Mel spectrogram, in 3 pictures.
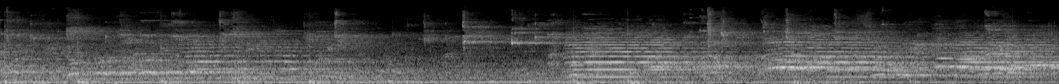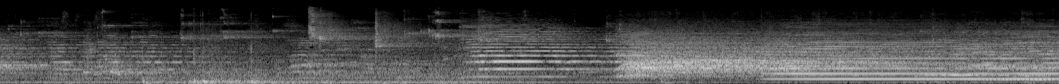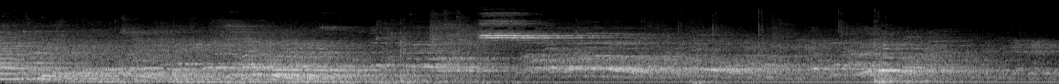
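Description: Basketball game sounds echoing in a gym: the ball dribbling on the hardwood floor among shouting voices. A low horn sounds for about three seconds past the middle, and a short high whistle comes near the end.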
